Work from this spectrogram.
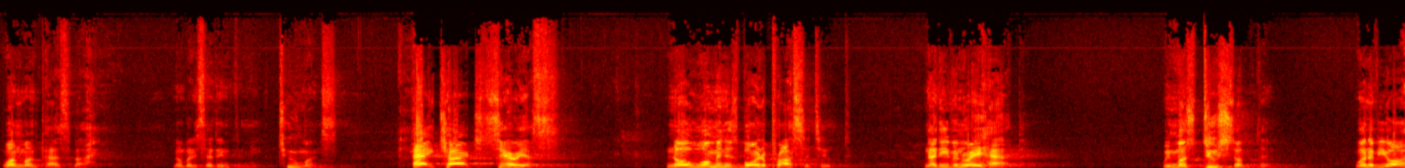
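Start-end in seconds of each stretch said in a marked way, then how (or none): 1.7-2.6 low and hushed, letting it sink in; quiet. Retold or imitated. Pastor telling the church nobody answered, hushed and low. Quietly recounting months of silence. 4.1-10.2 higher and louder, calling the church out; urgent appeal. Acted. Pastor calling on his church to act, loud and urgent.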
